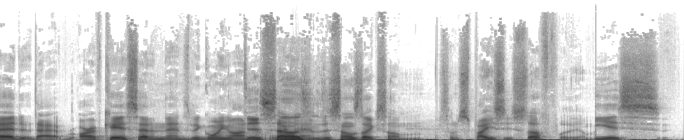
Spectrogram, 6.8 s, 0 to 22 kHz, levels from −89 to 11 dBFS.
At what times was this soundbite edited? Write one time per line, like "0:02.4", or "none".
0:05.9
